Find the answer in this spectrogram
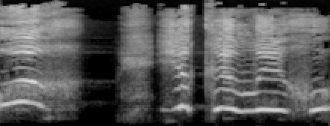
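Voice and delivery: very high, loud, ringing outcry. Narrator reads a character reacting to the countess's lament, exclaiming. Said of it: "Вигукнула Пепі".

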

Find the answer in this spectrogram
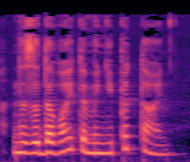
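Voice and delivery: ordinary delivery

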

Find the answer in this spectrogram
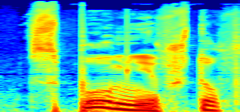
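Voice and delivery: ordinary delivery

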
